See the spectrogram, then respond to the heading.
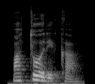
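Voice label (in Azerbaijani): "motorika", Azerbaijani; Orfoqrafiya Lüğəti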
